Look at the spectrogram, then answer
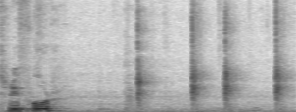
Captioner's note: voiceover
